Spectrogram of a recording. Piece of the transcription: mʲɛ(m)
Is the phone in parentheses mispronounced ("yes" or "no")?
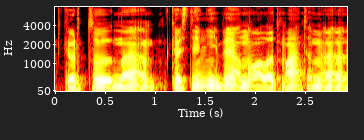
yes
